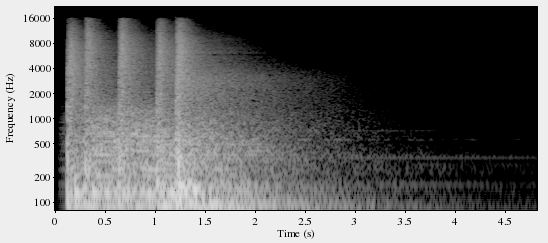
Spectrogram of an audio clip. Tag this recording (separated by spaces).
death sfx rpg video-game horror games gaming lost lose videogames fail gamedev terrifying game fear frightful jingle indiegamedev epic indiedev frightening scary gamedeveloping fantasy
